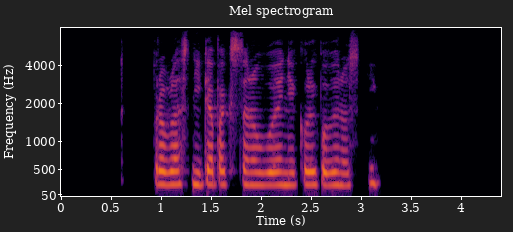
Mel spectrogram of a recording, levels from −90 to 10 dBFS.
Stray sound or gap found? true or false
false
